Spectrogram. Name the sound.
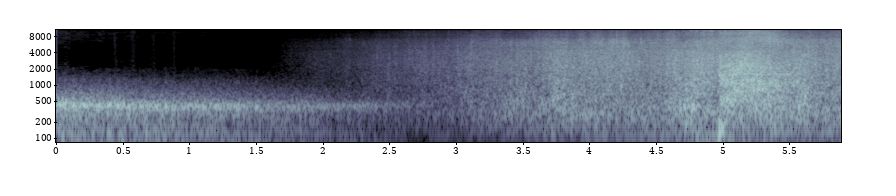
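ocean waves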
